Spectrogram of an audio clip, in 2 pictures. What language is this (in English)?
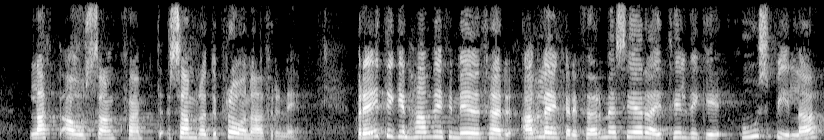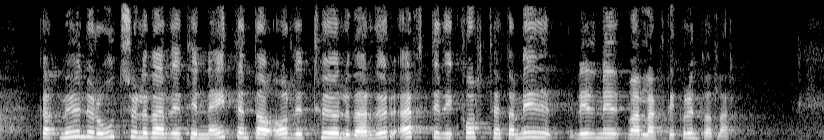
Icelandic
